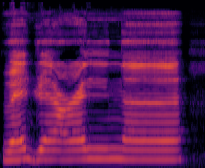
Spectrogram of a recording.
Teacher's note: nun harfini e aa arasında bir sesle bir elif miktarı yani kalemi kaldırıp indirinceye kadar uzatıyoruz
